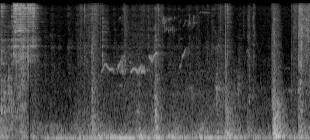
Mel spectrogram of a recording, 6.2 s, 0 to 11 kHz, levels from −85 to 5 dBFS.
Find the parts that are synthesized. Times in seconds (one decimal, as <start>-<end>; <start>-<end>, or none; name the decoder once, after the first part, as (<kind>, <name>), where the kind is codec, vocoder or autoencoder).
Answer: 0.4-1.0 (codec, SNAC)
